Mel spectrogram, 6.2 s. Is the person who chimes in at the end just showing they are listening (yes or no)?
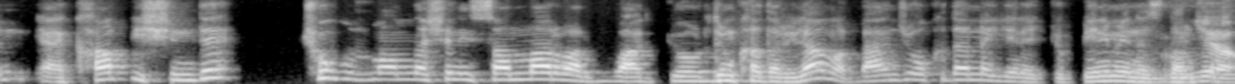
no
